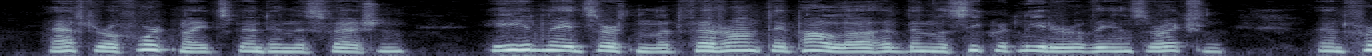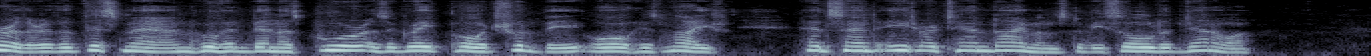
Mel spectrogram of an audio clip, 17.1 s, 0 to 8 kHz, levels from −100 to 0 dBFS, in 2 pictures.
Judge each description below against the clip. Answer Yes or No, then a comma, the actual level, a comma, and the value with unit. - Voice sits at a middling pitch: Yes, medium, 175 Hz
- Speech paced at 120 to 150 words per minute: No, average, 180 wpm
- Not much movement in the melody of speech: No, average, 3.2 semitones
